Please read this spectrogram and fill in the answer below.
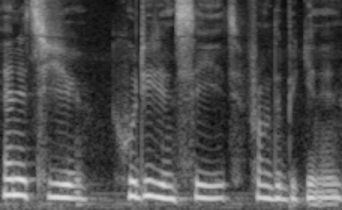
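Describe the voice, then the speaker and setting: Her voice has a dark, mellow tone, and this woman speaks with a non-native accent. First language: not English. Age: 20s. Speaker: lifestyle vlogger. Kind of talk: personal testimony read from a script. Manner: reading aloud.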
